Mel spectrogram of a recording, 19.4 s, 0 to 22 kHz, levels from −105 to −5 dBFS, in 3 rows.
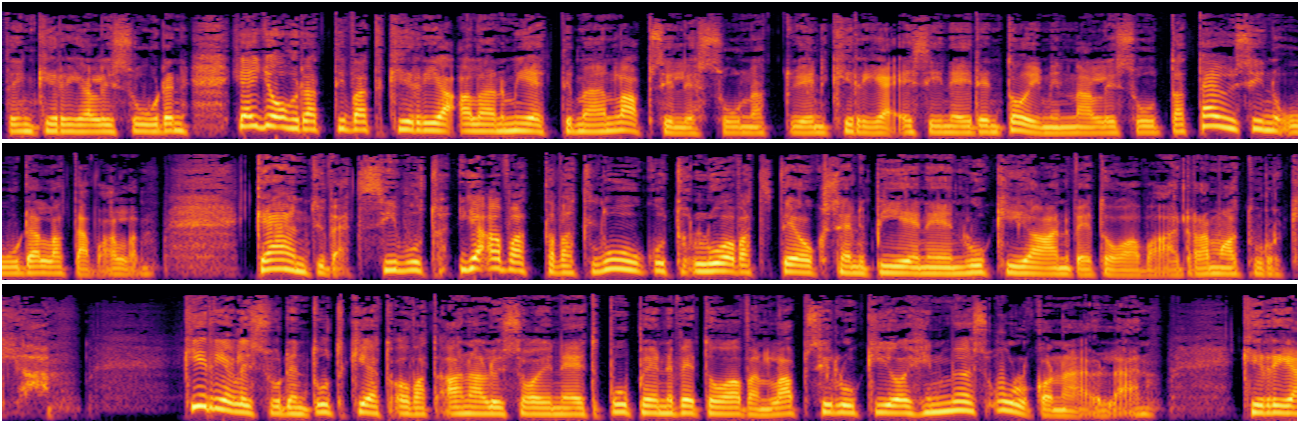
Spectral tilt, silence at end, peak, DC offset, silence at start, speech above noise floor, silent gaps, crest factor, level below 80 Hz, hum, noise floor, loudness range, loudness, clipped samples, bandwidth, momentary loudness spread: -6 dB/octave; 0 s; 0 dBFS; under 0.1%; 0 s; 34 dB; none; 16 dB; -62 dBFS; none; -51 dBFS; 3 LU; -17 LUFS; under 0.1%; 16.5 kHz; 8 LU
